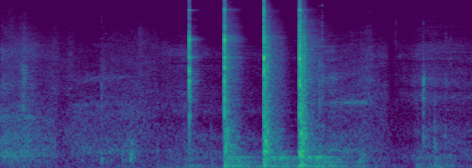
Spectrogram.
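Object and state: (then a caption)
Bearing fully seated in housing. A steel ball bearing is gently tapped into its metal housing on a Wolf tool post grinder with a hammer against a socket. Four sharp, bright metallic taps are heard, with the last three taking on a fuller, ringing tone as the sound changes when the bearing reaches the bottom. The bearing is fully seated and still turns nicely.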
